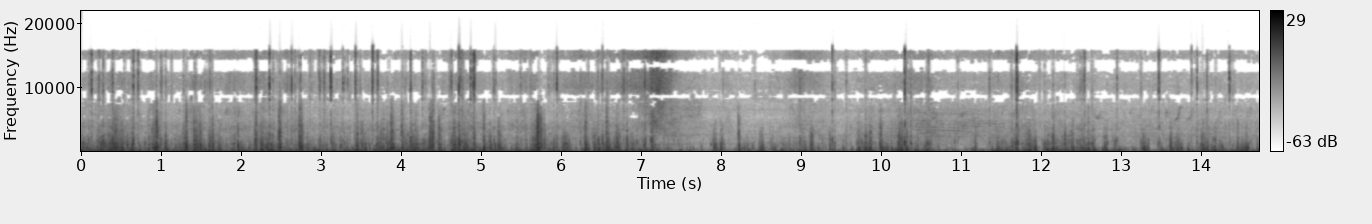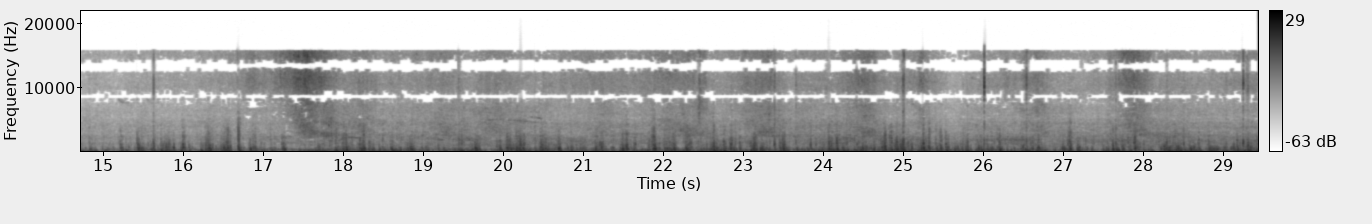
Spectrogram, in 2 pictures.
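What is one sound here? Wind buffets loudly against a moving vehicle.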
